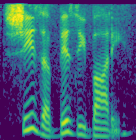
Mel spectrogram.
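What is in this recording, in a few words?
woman; Talking Clip Words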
